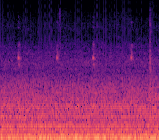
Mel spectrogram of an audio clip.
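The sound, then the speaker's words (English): Steady road traffic rumble with a heavy vehicle idling, a few faint high chirps repeating every moment, and a brief hiss of a bus air brake near the end. “Sorry. Traffic is... it's fun to say the least someday.”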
